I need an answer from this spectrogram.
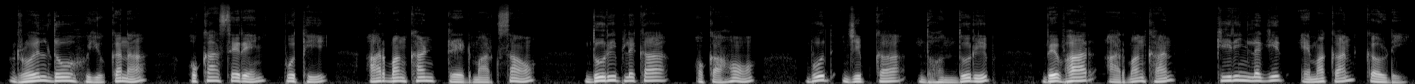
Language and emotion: Santali, neutral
